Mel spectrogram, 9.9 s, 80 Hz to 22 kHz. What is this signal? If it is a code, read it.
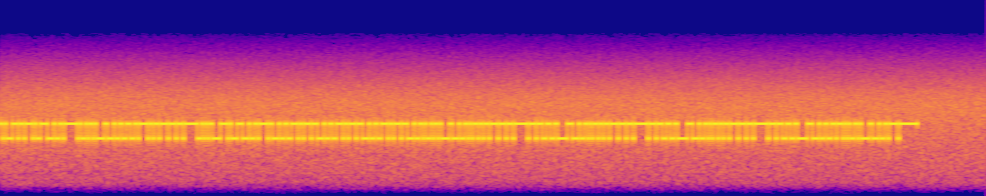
RTTY (50 baud, 450 Hz shift), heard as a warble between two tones, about 1500 Hz centre. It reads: … DE IK1ROZ K CQ CQ CQ DE F1QIT F1QIT F1QIT PSE K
